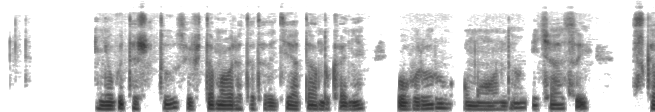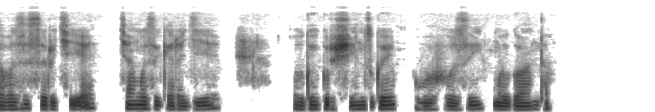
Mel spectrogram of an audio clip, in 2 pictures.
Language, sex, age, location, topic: Kinyarwanda, male, 18-24, Kigali, health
